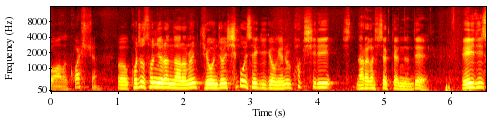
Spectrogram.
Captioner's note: speaking in Korean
